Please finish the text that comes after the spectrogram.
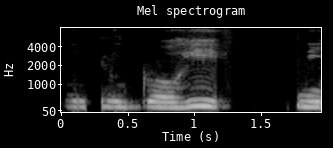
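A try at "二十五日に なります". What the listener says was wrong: Nichi, Nichi bukan hi ya. Nijugo Nichi ni narimasu gitu.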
